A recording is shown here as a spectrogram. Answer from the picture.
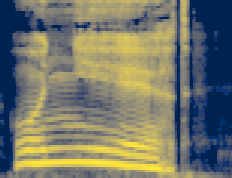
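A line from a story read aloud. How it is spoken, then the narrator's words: Group exhale in unison. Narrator (Russian): дружно выдохнула команда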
